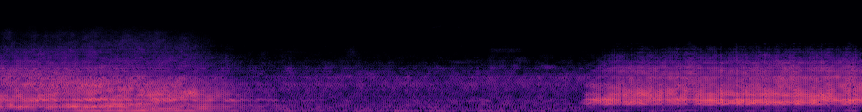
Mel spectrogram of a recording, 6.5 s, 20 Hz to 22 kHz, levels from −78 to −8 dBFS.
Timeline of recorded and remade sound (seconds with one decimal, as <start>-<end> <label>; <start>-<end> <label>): 0.0-6.5 remade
